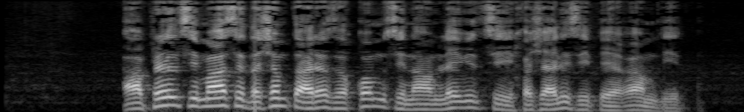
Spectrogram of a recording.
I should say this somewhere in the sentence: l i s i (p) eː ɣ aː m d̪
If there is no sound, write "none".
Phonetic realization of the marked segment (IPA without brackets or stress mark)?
p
